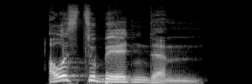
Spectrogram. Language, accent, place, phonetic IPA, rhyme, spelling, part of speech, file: German, Germany, Berlin, [ˈaʊ̯st͡suˌbɪldn̩dəm], -aʊ̯st͡subɪldn̩dəm, Auszubildendem, noun, De-Auszubildendem.ogg
- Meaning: dative singular of Auszubildender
